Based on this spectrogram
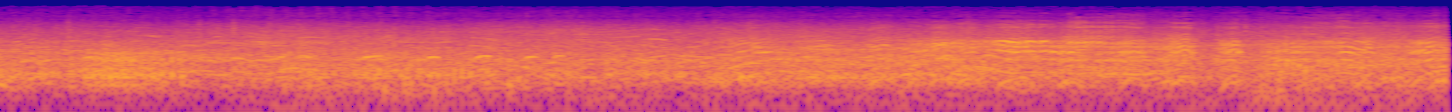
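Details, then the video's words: A Razorbill takes off from a ledge, followed by soft, drawn-out growling calls and 'cloc' notes amid a dense din of other seabirds over rushing surf. "Razorbill. Sound Of Take-Off From Ledge, Followed By Soft, Long Growls"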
